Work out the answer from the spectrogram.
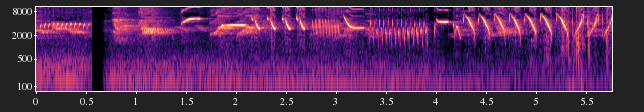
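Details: Breeding-condition canary, aggressive at the sound of other birds, pours out a varied high song of buzzy rolls, rapid trills and a closing series of quick downslurred whistles, with a short silent break early on.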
